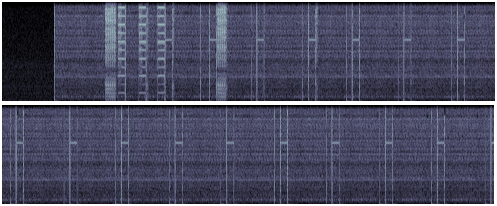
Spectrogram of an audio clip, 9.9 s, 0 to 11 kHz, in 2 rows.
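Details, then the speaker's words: Atari 8-bit disk drive saving about 7.6K graphic under DOS I without burst mode: crisp short beeps about two per second, one per sector, 62 sectors written; slow, normal save. "so you'll hear 62 individual little beeps as it writes out the data"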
